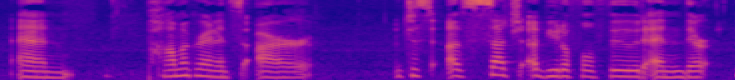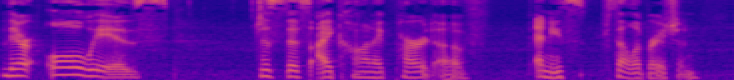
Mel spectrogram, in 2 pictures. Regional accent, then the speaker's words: Philadelphia, Pennsylvania, United States; moved away; also born or lived in San Francisco; I grew up in Philadelphia

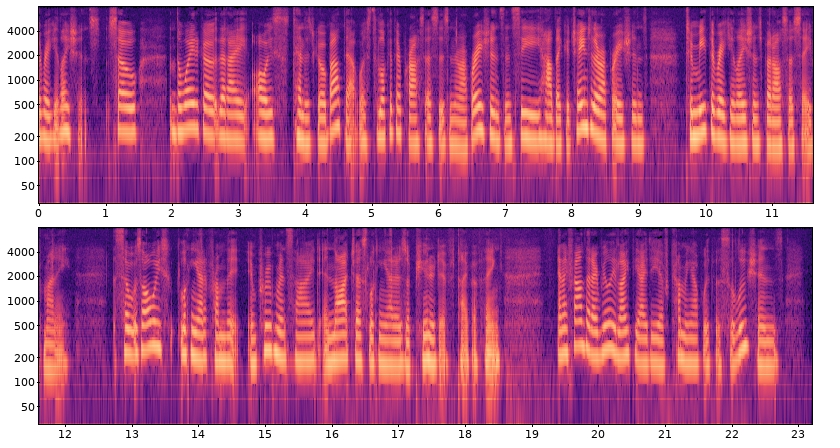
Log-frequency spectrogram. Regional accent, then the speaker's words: Pittsburgh, Pennsylvania, United States; now in Los Angeles, United States; I grew up in Pittsburgh, Pennsylvania

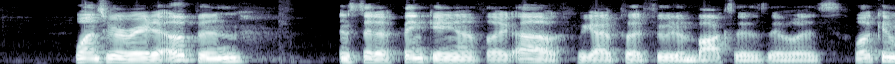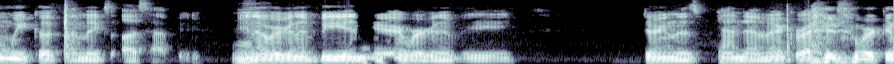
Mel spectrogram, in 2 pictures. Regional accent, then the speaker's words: Chihuahua, Mexico; And so we grew up in Chihuahua. All my family's Mexican.

